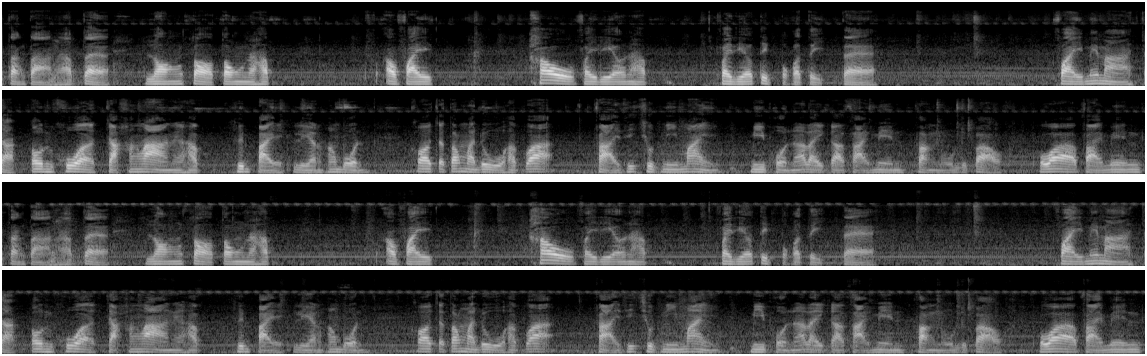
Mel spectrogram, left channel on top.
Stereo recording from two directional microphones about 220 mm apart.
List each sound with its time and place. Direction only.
0.1 s speech: 15° left (ahead or behind)
3.8 s speech: 15° left (ahead or behind)
10.6 s speech: 15° left (ahead or behind)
